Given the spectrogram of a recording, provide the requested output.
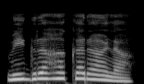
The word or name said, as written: ವಿಗ್ರಹಕರಾಳ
